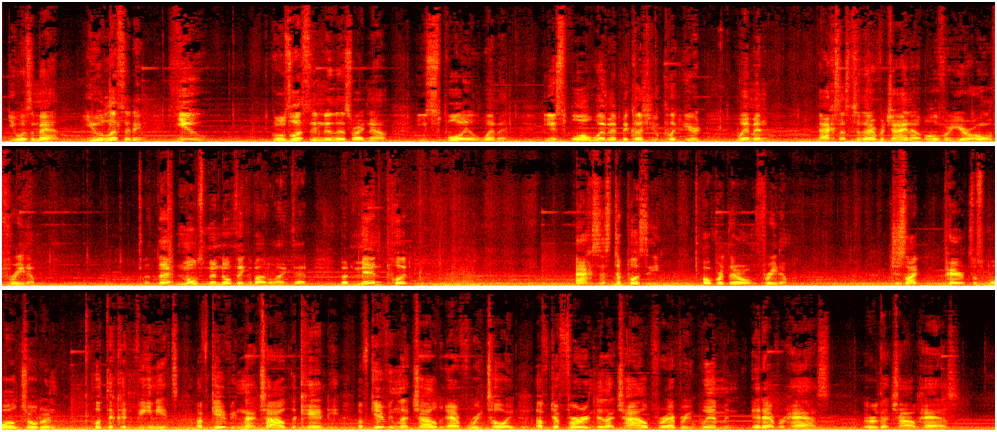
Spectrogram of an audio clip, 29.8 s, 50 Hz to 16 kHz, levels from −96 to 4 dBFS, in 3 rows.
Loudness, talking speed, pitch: -24 LUFS, 175 wpm, 130 Hz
